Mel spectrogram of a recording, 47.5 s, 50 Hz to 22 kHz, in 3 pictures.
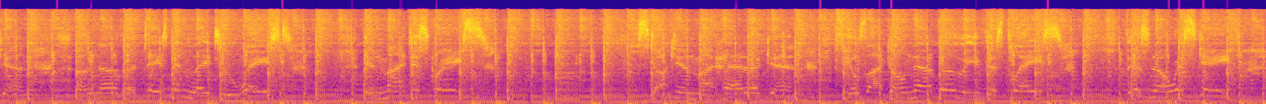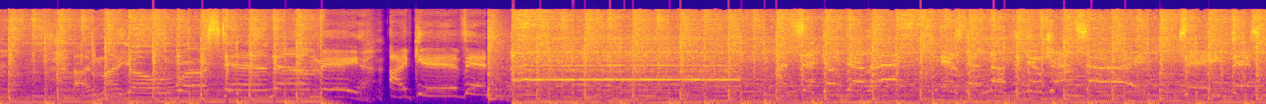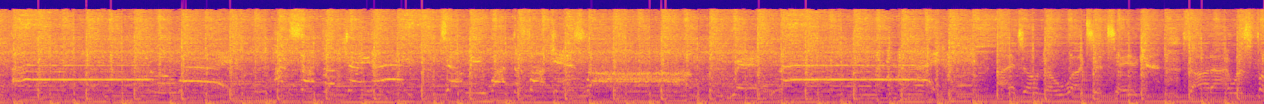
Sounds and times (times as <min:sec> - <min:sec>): Music: 0:00.0 - 0:21.0, 0:21.6 - 0:47.4.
